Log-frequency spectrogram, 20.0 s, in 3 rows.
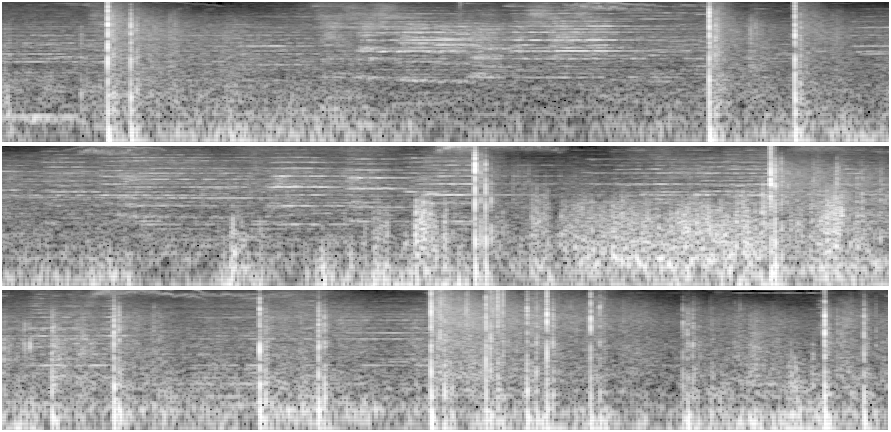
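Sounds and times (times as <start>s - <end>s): fireworks bangs: 0.0s - 2.9s, 5.3s - 6.5s, 9.7s - 11.0s, 12.0s - 19.9s
low rumble: 4.8s - 19.9s.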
